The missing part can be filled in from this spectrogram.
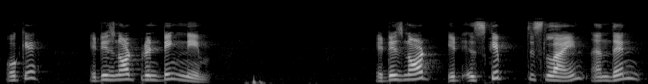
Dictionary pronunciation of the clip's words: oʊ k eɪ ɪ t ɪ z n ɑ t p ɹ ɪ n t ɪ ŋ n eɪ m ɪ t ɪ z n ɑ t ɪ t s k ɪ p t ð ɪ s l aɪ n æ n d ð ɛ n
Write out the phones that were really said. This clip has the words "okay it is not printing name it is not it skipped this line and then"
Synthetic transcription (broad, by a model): oʊ k eɪ ɪ t ɪ z n ɑ t p ɹ ɪ n t ɪ ŋ n eɪ m ɪ t ɪ z n ɑ t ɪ t s k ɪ p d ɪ s l aɪ n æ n d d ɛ n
